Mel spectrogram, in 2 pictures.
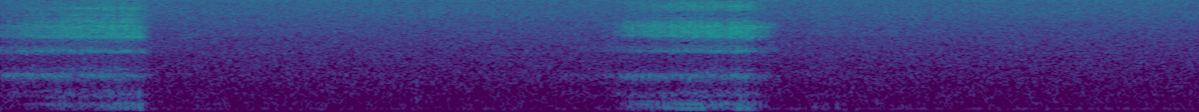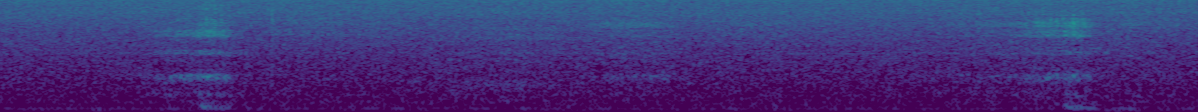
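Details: Four soft, irregular snoring breaths over twelve seconds in a quiet room, each a brief low rattle on inhaling, while sleeping on someone: snoring.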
